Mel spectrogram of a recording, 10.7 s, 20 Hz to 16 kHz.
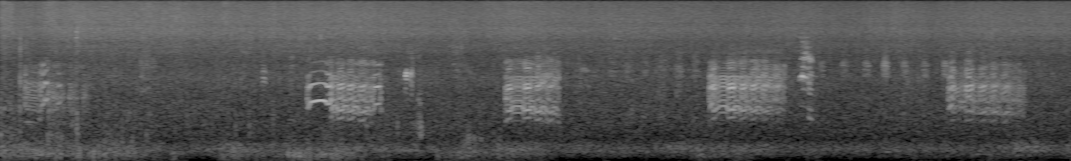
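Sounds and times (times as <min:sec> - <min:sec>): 
Anser anser calling in Norfolk UK: 0:00.2 - 0:01.6, 0:02.6 - 0:04.3, 0:05.0 - 0:10.4.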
